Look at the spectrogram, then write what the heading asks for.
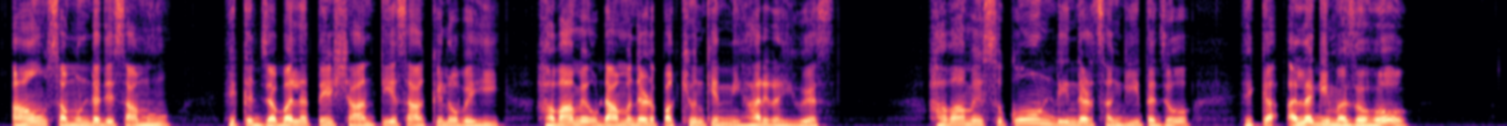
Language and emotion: Sindhi, happy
